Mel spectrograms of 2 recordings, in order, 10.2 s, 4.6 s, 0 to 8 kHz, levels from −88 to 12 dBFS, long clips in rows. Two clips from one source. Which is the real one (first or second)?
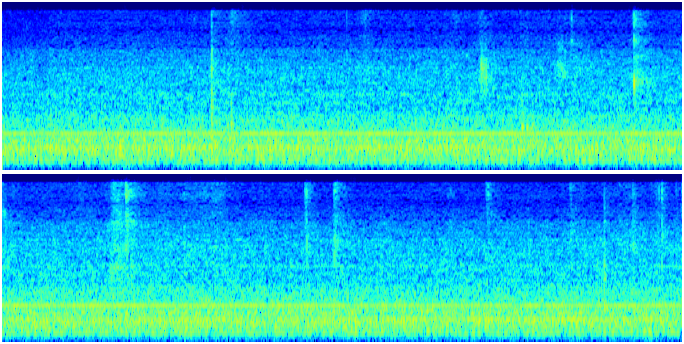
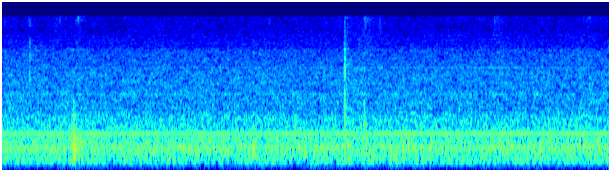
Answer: second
